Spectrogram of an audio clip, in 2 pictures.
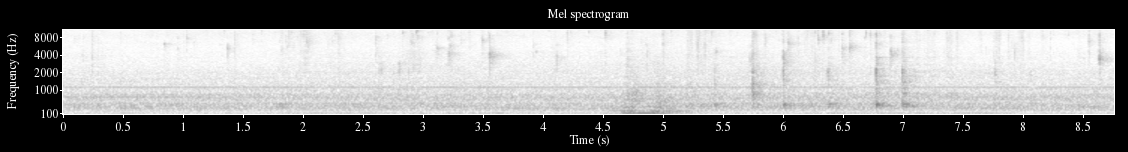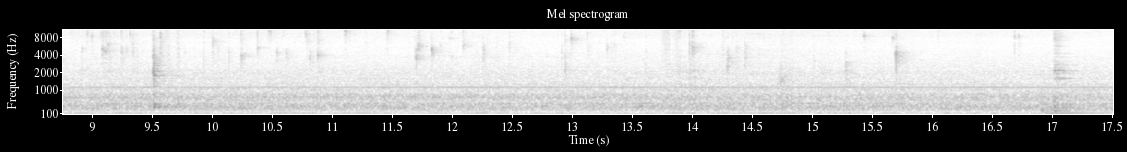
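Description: Battered green chillies (mirchi bajji) frying in hot oil in a kadai, the oil sizzling and crackling steadily. A steel spoon knocks and clinks against the pan and plate a few times about five to seven seconds in.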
